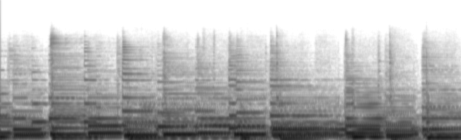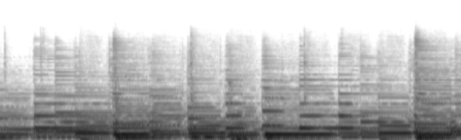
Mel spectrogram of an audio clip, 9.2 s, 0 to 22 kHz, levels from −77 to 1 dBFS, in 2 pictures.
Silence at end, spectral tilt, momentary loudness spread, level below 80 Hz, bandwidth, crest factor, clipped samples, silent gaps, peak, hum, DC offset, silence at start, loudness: 0 s; -9 dB/octave; 5 LU; -24 dBFS; 8 kHz; 10 dB; under 0.1%; none; 0 dBFS; none; under 0.1%; 0 s; -12 LUFS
